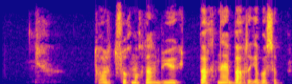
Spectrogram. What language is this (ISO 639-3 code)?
uzb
